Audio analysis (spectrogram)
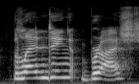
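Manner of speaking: slow, emphatic fix of "Blending brush"; careful correction. Real, not acted. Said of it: "I mixed up the words".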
